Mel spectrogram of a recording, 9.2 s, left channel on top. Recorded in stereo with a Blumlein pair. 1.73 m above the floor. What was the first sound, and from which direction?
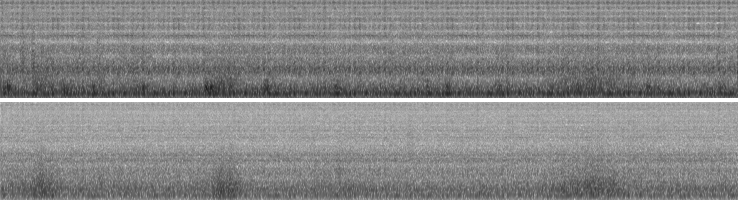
An engine running, 35° left.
